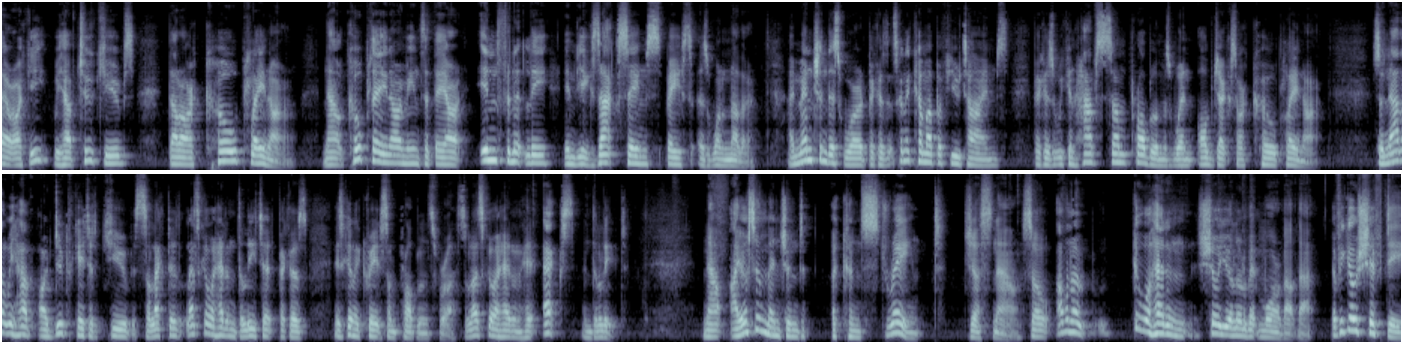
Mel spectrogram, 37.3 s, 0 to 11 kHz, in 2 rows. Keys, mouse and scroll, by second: 2.1 right click, 2.4 scroll up 1, 3.7 middle click, 8.3 middle click, 25.7 x, 27.0-27.4 scroll down 1, 30.6-32.8 scroll down 1, 35.3 middle click, 37.0 shift+d.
